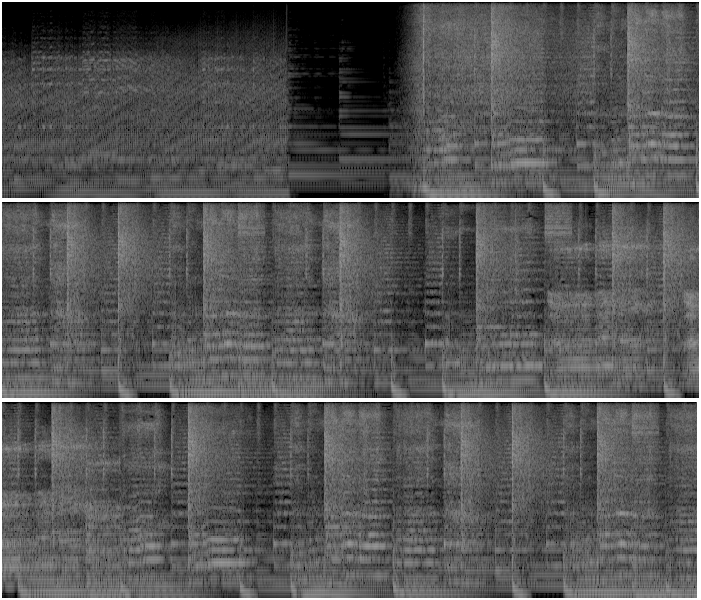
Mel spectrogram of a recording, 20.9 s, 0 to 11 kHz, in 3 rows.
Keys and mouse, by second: 13.2 right click.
